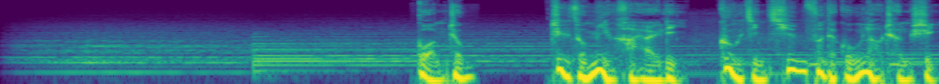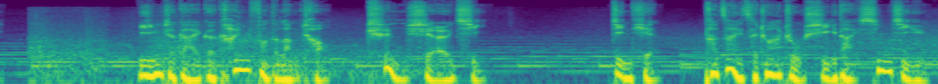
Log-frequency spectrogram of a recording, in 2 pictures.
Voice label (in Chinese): 男 宣传 政府 片 走心时尚; 广州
